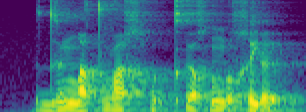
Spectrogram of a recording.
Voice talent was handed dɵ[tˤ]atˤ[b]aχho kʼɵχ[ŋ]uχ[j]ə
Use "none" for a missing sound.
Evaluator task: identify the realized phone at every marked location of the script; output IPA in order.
n, v, ŋ, j

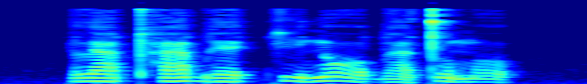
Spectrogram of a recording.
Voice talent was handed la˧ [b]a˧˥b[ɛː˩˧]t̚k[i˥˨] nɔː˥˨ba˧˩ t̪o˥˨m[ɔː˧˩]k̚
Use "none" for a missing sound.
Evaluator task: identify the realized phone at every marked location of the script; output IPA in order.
pʰ, ɛː˧, i˥˨, ɔː˧˩

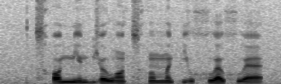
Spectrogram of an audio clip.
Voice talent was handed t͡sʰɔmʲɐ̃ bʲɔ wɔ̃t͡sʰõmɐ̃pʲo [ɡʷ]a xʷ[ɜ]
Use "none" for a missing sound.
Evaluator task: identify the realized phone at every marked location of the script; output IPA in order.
xʷ, æ

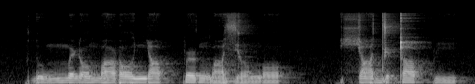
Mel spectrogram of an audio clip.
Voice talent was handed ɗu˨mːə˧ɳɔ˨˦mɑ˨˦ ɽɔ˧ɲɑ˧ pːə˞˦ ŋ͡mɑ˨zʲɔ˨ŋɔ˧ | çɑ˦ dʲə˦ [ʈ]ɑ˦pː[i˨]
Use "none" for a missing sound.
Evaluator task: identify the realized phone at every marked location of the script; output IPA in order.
ʈ, i˨

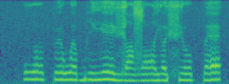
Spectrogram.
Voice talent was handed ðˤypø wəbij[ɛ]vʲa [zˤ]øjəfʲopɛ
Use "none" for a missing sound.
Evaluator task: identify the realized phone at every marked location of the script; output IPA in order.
e, zˤ

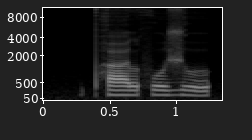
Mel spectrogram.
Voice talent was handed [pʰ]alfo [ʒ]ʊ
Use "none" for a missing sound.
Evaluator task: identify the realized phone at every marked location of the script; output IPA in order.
pʰ, ʒ

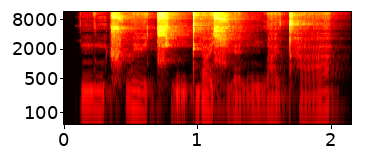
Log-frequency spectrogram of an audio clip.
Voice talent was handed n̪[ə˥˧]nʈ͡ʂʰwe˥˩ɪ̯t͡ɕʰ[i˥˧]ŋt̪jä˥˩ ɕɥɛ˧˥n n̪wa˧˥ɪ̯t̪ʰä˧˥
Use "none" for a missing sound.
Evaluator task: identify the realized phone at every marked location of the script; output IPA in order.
ə˥˧, ḭ˨˩

